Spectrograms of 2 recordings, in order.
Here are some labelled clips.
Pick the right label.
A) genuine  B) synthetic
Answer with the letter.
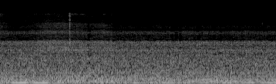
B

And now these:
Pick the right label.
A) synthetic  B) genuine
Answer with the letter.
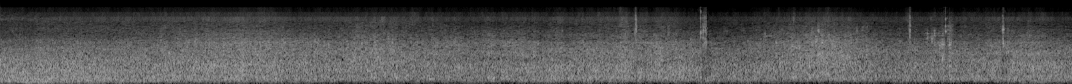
A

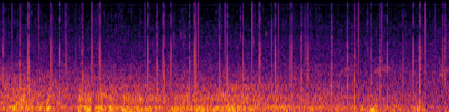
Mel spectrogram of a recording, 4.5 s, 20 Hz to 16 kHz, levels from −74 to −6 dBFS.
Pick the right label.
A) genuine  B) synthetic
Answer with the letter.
B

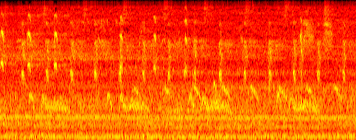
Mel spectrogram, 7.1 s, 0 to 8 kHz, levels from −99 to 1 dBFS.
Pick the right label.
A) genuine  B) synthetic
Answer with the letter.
B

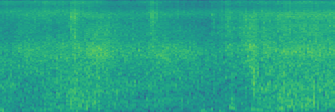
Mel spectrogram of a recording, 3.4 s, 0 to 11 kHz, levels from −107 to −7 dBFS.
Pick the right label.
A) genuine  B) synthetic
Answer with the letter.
B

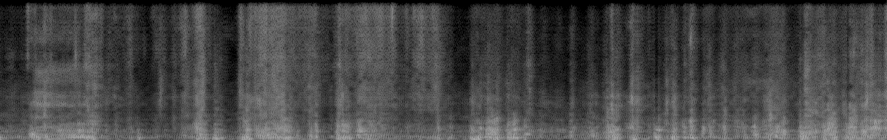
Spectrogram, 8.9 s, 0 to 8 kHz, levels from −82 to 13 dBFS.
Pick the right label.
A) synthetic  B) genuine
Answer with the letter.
A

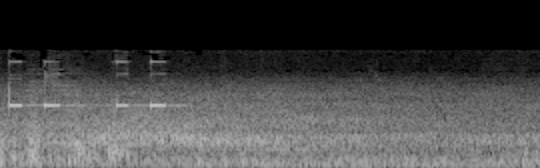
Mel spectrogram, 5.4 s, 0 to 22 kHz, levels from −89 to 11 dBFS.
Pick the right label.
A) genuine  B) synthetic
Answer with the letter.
A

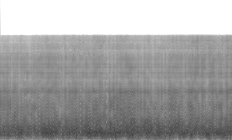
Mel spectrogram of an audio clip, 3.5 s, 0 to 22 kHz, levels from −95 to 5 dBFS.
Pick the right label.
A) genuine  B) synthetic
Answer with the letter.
B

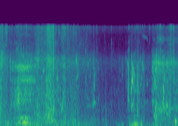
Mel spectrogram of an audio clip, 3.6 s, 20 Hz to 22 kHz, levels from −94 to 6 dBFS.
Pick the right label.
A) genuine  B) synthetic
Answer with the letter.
B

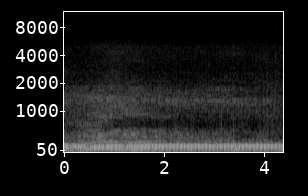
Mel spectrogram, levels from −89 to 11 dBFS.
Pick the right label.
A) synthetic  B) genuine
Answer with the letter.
B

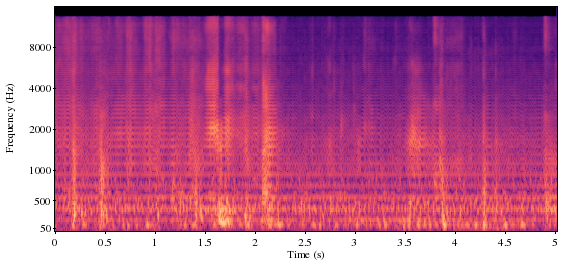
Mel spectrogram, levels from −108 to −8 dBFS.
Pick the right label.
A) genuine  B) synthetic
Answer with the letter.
B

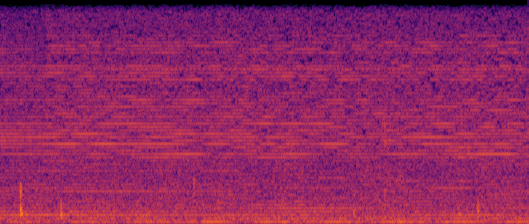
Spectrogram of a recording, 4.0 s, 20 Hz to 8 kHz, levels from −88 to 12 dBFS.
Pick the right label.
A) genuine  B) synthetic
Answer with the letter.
A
